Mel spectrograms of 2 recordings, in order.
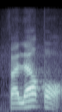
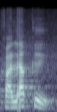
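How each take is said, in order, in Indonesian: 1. Gema q terakhir condong ke vokal a. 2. Gema q terakhir tidak condong ke a. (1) "tapi falaq" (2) "Bukan falake"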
